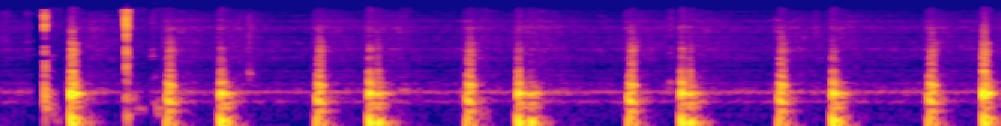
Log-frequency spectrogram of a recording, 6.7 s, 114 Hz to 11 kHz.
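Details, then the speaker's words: Teaching recording: regular lub-dub heart sounds at about 60 beats a minute, with a deeper, reinforced second sound and a small extra sound closely following it; diastolic splitting of the second heart sound. "Desdoblamiento diastólico. Exacto. Desdoblamiento diólico o del segundo ruido."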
